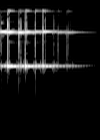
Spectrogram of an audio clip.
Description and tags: smallest brass bell- short ringing
ding, ting, jingle, ringing, brass, bell, ring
